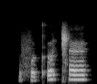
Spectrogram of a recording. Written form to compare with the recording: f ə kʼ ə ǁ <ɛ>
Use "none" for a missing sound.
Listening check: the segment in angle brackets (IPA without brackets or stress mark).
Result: ɛ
